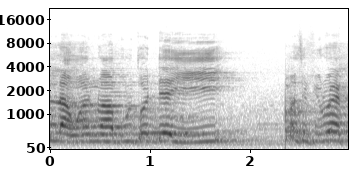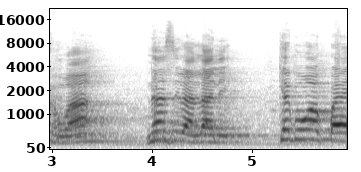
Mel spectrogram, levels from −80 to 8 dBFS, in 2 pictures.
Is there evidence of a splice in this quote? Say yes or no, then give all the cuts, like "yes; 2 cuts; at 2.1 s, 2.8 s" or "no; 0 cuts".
no; 0 cuts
